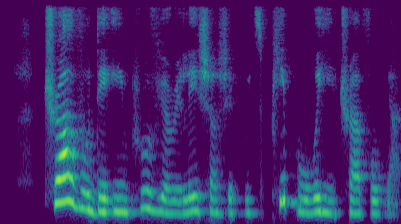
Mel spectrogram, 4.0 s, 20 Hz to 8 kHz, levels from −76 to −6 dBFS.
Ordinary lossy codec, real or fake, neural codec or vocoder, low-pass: none; fake; codec, 24 kHz, 0.9 kbps, DualCodec; 7.2 kHz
